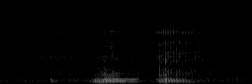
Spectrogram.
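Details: Two low, rough rumbling breaths in a quiet room: snoring in a sleeping dog.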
